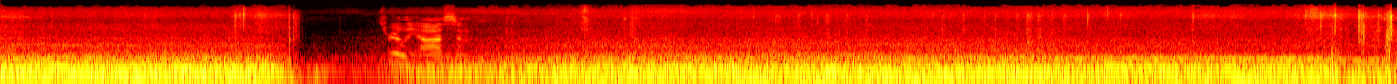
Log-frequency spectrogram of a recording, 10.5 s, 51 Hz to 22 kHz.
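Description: Steady low road and engine rumble inside the cabin of a 2018 Kia Optima LX, with its 2.4-litre four-cylinder, moving at around 50 km/h. The rumble drops out abruptly for under a second about two seconds in, then returns.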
